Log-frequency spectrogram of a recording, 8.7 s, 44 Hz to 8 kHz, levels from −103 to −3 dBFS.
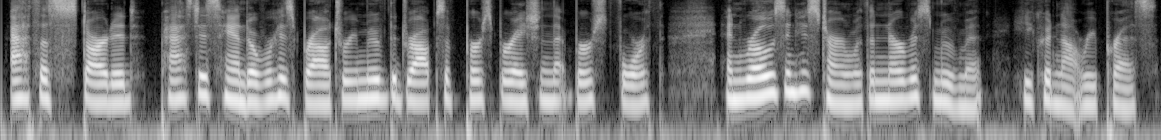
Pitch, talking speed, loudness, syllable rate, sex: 190 Hz, 205 wpm, -17 LUFS, 5.4 syllables/s, female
